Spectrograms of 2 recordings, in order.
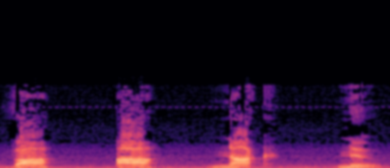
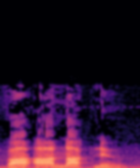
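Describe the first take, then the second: First: Va, a, nak, nu, each alone with long gaps; teacher's spaced-out breakdown, stepping down to nu; syllable by syllable. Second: Said in the usual way. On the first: Shown as a demonstration. Teacher sounds word out by syllables.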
